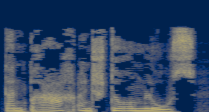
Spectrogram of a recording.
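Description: A woman storyteller reading a storybook in a soft, hushed manner that often drops near a whisper. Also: on the low side, steady tone, very slow, slightly rough, dry recording.

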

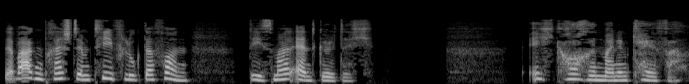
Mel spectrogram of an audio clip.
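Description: Female audiobook narrator, husky and intimate, first-person novel, dry booth sound. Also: mid-range voice, measured pace, dry recording.

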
